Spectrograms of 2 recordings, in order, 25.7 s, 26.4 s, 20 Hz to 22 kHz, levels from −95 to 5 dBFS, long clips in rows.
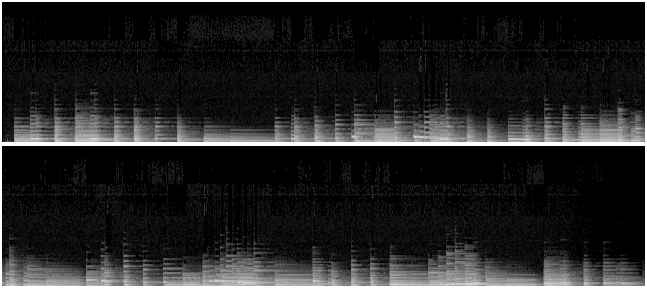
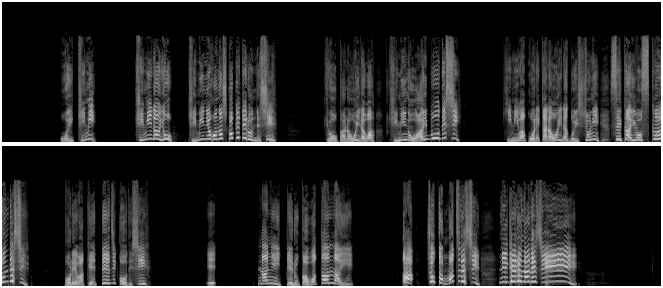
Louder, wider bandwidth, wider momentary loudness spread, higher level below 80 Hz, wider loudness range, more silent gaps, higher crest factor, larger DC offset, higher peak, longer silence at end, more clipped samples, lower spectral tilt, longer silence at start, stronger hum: about the same, -23 LUFS vs -24 LUFS; second, 6.2 kHz vs 17 kHz; second, 12 LU vs 15 LU; first, -42 dBFS vs under -90 dBFS; about the same, 7 LU vs 8 LU; second, none vs 2.03-2.66 s, 6.12-6.45 s, 9.29-10.02 s, 14.14-14.38 s, 16.23-17.26 s, 17.53-18.28 s, 20.24-21.19 s, 21.58-21.64 s; about the same, 18 dB vs 22 dB; neither; about the same, -4 dBFS vs -6 dBFS; second, 0.1 s vs 1.7 s; neither; first, -9 dB/octave vs 1 dB/octave; second, 0.25 s vs 1.2 s; neither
